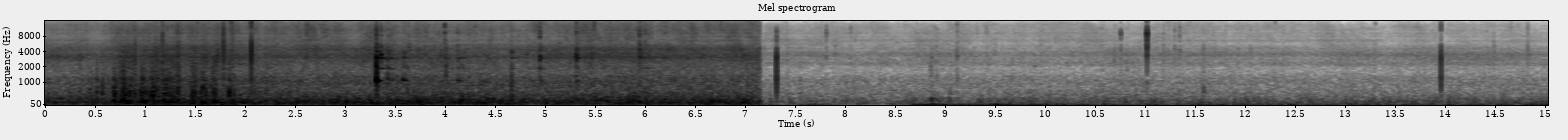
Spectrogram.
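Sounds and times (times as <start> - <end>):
sizzling and crackling: 0.0 - 15.0
metal cookware clinking: 3.3 - 6.1.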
